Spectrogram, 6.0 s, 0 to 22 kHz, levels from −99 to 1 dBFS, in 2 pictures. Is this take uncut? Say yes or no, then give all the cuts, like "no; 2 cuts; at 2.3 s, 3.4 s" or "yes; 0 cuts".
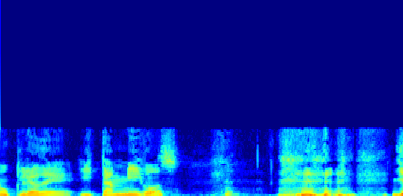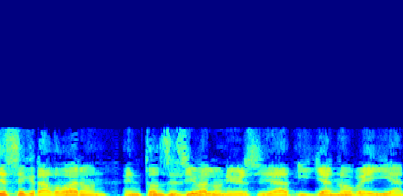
no; 1 cut; at 3.9 s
